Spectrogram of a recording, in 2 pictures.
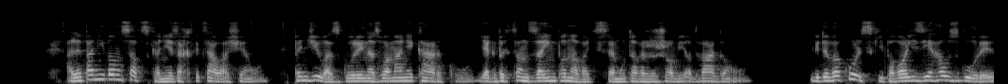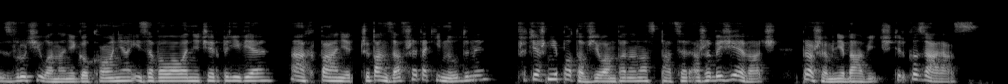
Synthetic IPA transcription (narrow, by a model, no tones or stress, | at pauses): a̰lɛpaɲivɔ̃sɔfskaɲɛzaxfɘt̪sawa̰ɕɛ | pɛɲd͡ʑiwa̰zɡuɾɘnazwamaɲɛkaɾkujaɡbɘxt̪sɔnd̪zaimpɔnɔvat͡ɕsfɛmut̪ɔvaʐɘʂɔvʲiɔ̰d̪vaɡɔ̰̃w̃ | ɡd̪ɘvɔkulskʲipɔvɔlʲizjɛxawzɡuɾɘzvɾut͡ɕiwanaɲɛɡɔkʰɔɲaʔizavɔwawaɲet͡ɕɛɾplʲivʲjɛaxpaɲɛt͡ʂɘpanzafʂɛt̪akʲinud̪nɘ | pʂɛt͡ɕɛʂɲɛpɔt̪ɔvʑɛwampananaspat̪sɛɾaʐɛbɘʑɛvat͡ɕ | pɾɔʂɛmɲɛbavʲit͡ɕt̪ɘlkɔzaɾa̰s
